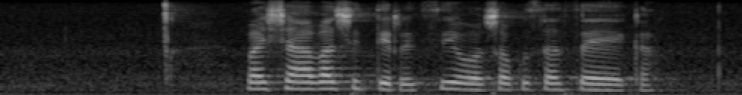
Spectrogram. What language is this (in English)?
Tsonga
